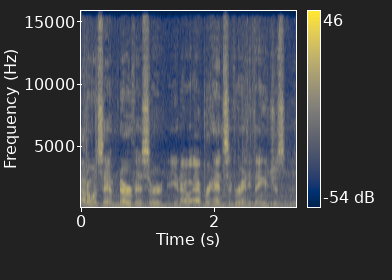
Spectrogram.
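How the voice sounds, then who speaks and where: There is noticeable background noise in this clip. The sound is dry, with no echo. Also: man. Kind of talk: casual vlog chat. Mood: reflective, personal. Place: car. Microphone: phone near.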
